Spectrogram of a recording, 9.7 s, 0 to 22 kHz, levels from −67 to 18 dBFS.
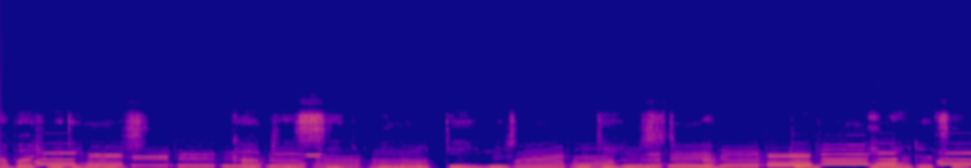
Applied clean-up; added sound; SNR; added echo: none; Wind instrument, woodwind instrument; -1 dB; none.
